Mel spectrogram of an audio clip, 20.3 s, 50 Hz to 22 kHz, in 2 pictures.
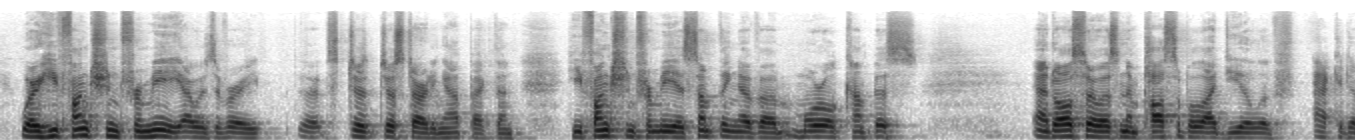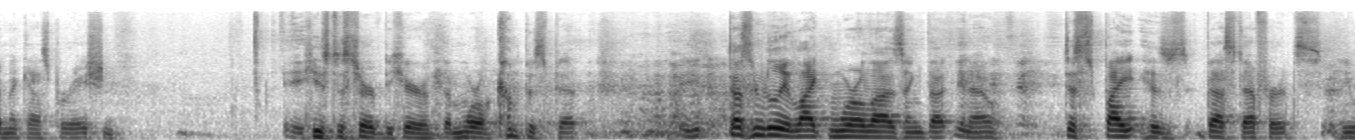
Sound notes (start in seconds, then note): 13.3 audience laughs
